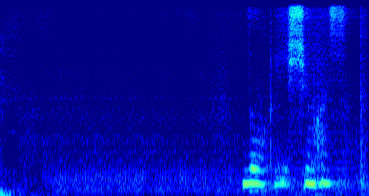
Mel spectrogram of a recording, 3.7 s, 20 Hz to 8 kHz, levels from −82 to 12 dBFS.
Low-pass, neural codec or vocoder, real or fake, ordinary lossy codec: 7.2 kHz; codec, 16 kHz, 0.5 kbps, FunCodec, trained on Chinese and English, 25 frames a second; fake; none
